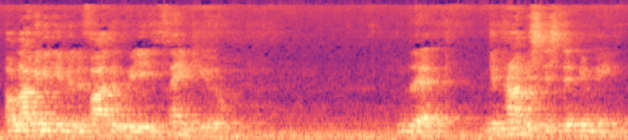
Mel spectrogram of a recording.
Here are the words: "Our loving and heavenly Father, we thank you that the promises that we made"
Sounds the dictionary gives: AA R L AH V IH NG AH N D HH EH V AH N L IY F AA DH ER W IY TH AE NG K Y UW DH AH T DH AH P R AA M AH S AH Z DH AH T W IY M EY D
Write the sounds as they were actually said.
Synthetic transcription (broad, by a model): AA L AH V IH NG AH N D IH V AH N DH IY F AA DH ER W IY TH AE NG K Y UW DH AH T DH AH P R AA M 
